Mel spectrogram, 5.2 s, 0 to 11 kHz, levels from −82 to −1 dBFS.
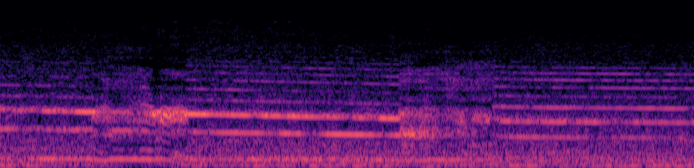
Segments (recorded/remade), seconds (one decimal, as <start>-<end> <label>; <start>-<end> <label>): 0.0-0.7 recorded; 0.7-1.4 remade; 1.4-3.0 recorded; 3.0-3.7 remade; 3.7-5.2 recorded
